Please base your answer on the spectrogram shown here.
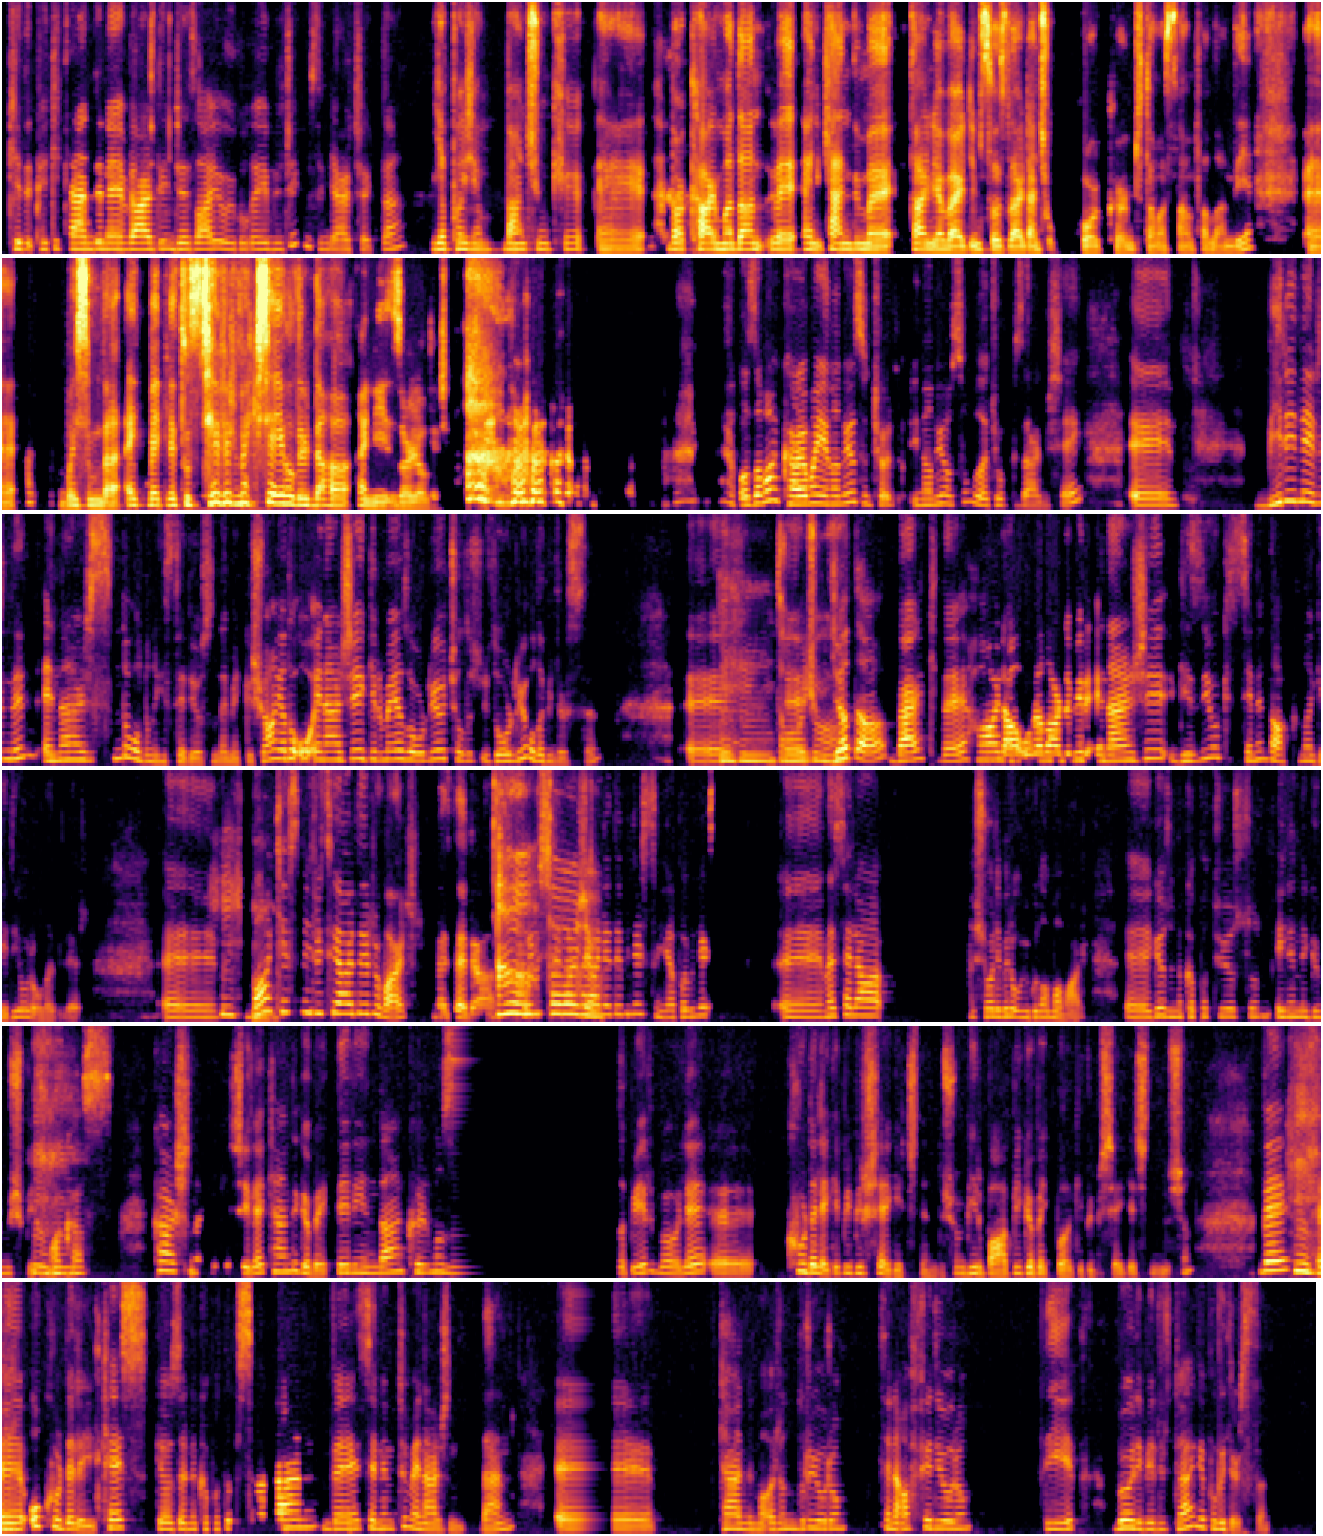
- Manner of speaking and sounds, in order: static; other background noise; tapping; unintelligible speech; laughing while speaking: "çevirmek"; laugh; chuckle; distorted speech; other street noise
- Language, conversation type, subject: Turkish, advice, Eski partnerinizi sosyal medyada takip etmeyi neden bırakamıyorsunuz?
